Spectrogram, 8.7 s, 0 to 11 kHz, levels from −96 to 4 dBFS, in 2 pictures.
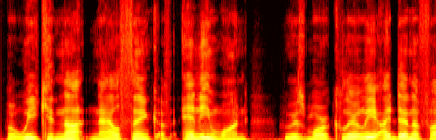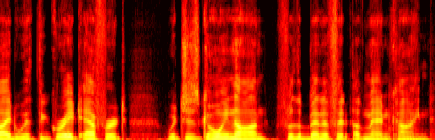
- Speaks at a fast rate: No, average, 180 wpm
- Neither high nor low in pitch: No, low, 100 Hz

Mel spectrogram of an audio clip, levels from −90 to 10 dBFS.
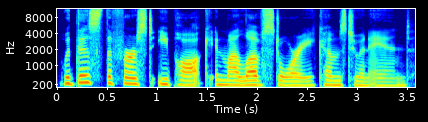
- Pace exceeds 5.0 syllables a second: No, 4.6 syllables/s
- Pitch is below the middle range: No, high, 190 Hz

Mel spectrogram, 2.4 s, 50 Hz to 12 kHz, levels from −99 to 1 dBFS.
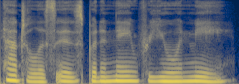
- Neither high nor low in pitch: Yes, medium, 180 Hz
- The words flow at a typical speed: No, fast, 225 wpm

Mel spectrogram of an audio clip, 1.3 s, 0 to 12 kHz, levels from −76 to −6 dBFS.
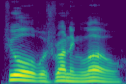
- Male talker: Yes, male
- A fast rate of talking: No, average, 190 wpm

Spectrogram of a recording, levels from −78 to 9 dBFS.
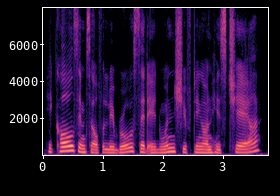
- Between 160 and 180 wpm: Yes, average, 175 wpm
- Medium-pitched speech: Yes, medium, 180 Hz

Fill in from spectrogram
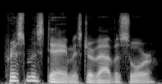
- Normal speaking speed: Yes, average, 150 wpm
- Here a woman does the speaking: No, male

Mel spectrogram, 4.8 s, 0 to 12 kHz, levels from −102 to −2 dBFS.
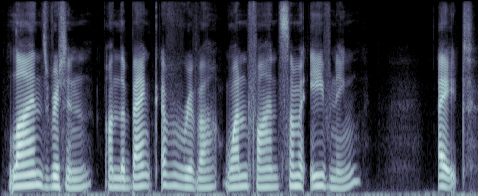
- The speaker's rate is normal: Yes, average, 165 wpm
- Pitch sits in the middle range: Yes, medium, 170 Hz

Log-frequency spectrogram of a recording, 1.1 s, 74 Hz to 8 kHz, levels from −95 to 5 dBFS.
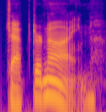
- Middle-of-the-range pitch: No, low, 115 Hz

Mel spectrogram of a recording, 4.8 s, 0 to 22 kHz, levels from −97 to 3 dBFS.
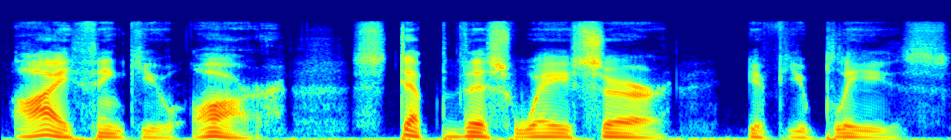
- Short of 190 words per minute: Yes, average, 140 wpm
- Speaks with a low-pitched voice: Yes, very low, 95 Hz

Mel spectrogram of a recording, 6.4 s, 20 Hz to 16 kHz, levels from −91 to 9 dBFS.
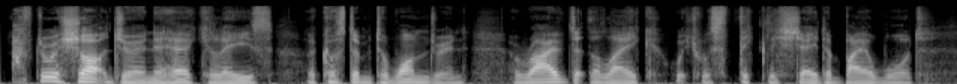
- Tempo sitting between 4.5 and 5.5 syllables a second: No, 5.8 syllables/s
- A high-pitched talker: No, low, 115 Hz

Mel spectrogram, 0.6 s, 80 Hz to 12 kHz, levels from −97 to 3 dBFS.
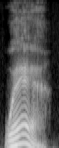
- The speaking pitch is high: No, low, 135 Hz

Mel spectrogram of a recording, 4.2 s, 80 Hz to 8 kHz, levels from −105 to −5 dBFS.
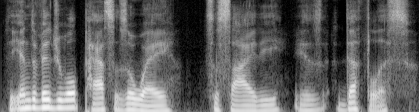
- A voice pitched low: Yes, low, 115 Hz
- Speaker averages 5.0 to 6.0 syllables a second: No, 4.3 syllables/s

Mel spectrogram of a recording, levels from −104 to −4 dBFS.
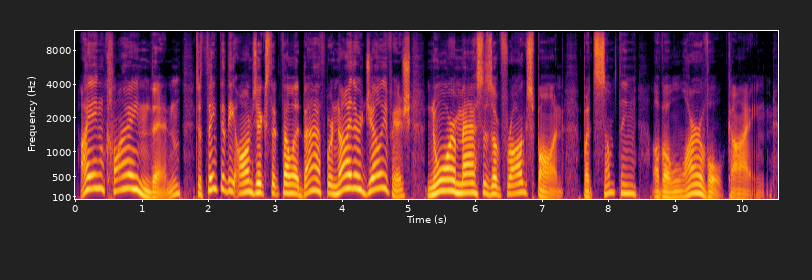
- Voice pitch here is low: No, medium, 165 Hz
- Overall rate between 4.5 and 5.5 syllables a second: No, 4.0 syllables/s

